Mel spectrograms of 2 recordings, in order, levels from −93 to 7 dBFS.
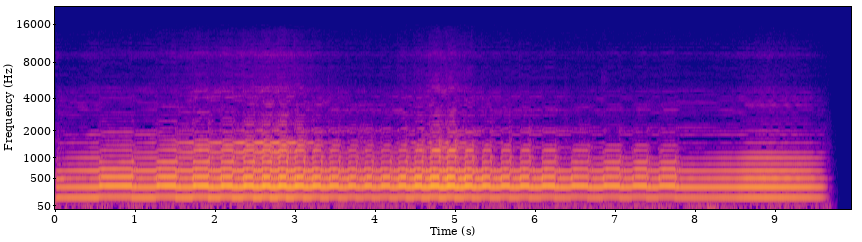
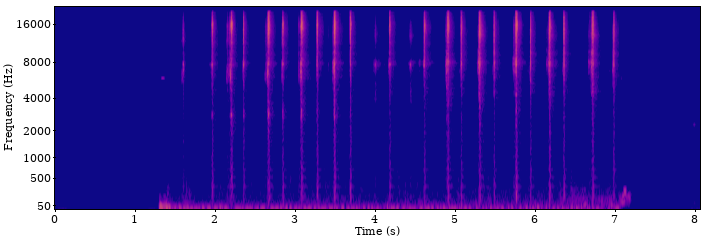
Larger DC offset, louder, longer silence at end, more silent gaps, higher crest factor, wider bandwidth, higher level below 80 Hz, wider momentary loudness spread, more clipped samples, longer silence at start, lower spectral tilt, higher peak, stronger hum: neither; first, -19 LUFS vs -37 LUFS; second, 0.3 s vs 1.05 s; neither; second, 14 dB vs 34 dB; second, 5.2 kHz vs over 20 kHz; first, -52 dBFS vs -70 dBFS; second, 9 LU vs 13 LU; neither; second, 0 s vs 1.3 s; first, -9.5 dB/octave vs 0.5 dB/octave; first, -4 dBFS vs -8 dBFS; neither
